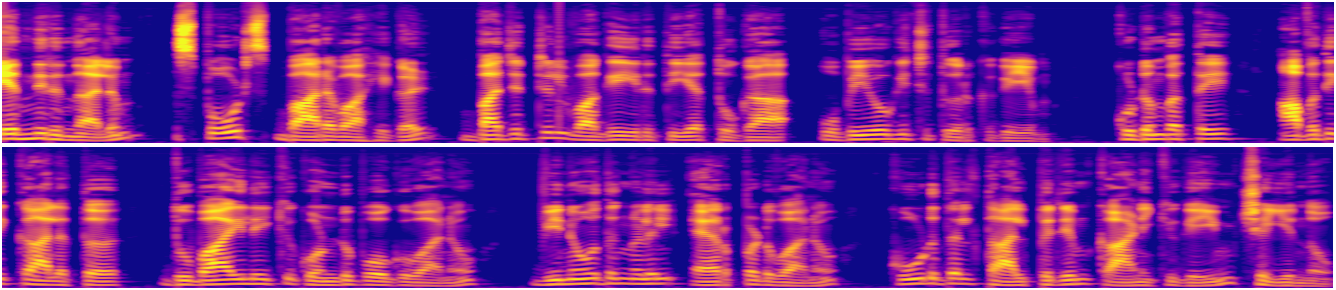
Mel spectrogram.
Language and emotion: Malayalam, neutral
